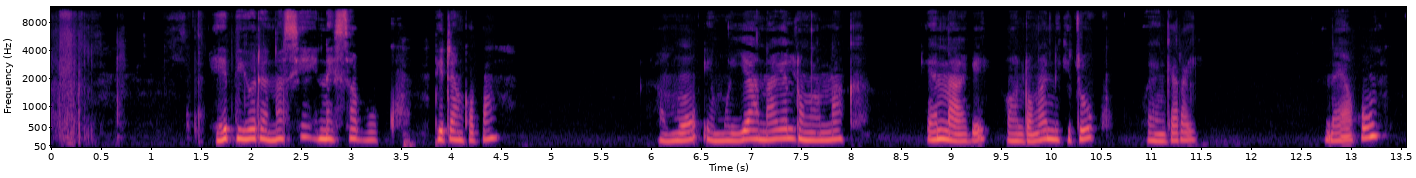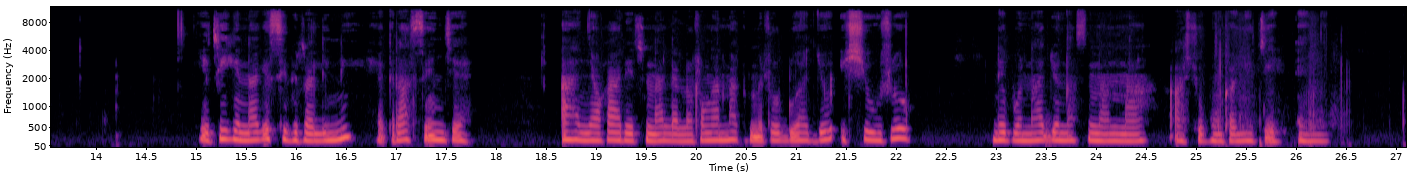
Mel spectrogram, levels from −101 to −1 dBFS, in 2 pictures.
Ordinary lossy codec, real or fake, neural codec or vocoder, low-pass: MP3, 64 kbps; real; none; 10.8 kHz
